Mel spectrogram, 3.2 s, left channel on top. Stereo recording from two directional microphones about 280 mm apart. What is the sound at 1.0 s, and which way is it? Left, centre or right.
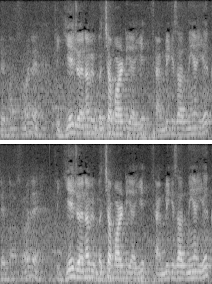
A man's voice, centre.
